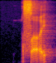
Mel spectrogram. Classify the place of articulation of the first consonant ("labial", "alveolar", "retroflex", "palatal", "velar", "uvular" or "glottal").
alveolar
